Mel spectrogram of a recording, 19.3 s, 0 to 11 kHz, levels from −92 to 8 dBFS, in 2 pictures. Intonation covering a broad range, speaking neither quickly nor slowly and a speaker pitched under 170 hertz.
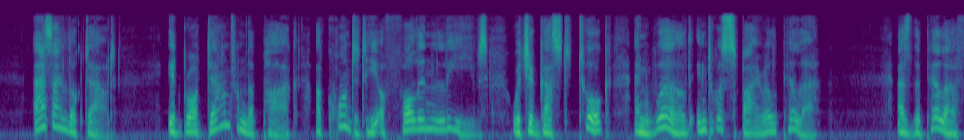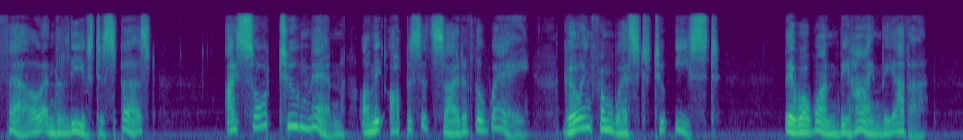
Yes: wide, 8.1 semitones; average, 170 wpm; medium, 140 Hz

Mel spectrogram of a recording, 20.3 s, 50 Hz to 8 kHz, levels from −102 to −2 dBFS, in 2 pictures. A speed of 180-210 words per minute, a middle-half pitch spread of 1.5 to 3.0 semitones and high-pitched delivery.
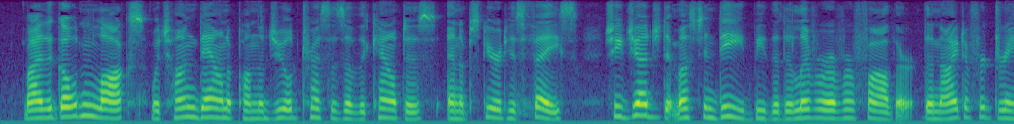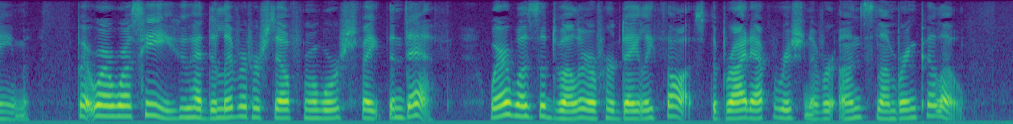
Yes: average, 185 wpm; average, 2.7 semitones; high, 200 Hz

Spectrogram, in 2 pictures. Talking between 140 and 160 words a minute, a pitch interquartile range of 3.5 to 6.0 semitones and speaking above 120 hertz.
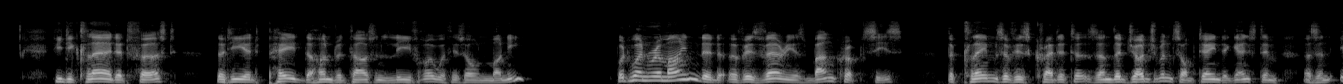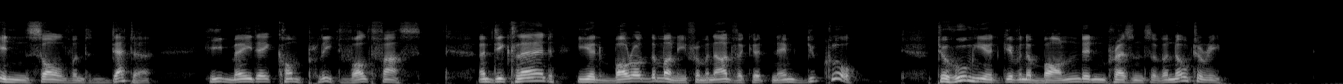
No: average, 150 wpm; average, 4.4 semitones; low, 115 Hz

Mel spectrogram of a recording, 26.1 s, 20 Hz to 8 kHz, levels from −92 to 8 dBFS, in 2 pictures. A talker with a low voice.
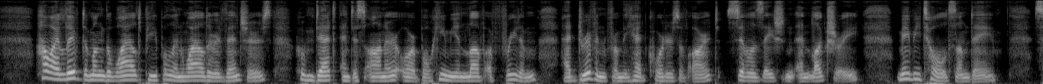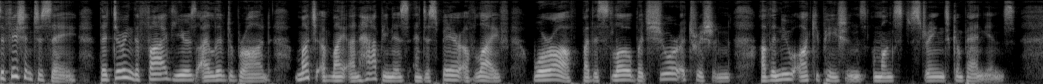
No: medium, 150 Hz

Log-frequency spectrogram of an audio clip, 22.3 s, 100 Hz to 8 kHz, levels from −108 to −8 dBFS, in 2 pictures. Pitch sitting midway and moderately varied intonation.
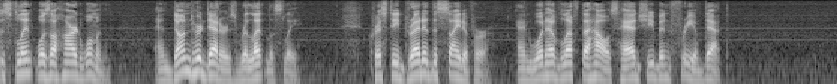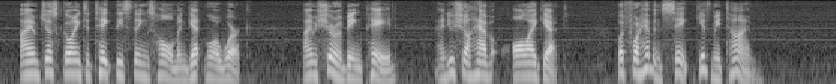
Yes: medium, 150 Hz; average, 4.8 semitones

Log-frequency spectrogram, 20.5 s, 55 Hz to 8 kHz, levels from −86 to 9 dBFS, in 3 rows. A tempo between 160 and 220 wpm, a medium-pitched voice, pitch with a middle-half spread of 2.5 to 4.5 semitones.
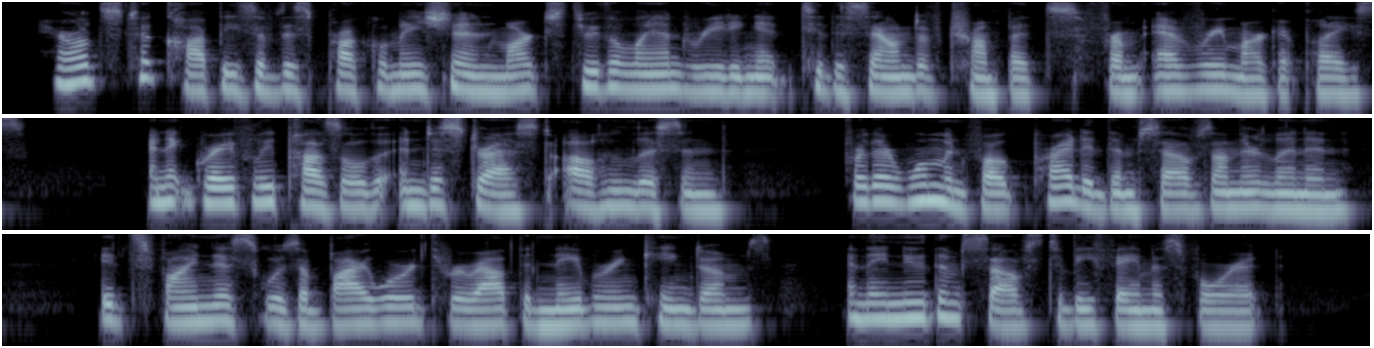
Yes: average, 170 wpm; medium, 150 Hz; average, 2.8 semitones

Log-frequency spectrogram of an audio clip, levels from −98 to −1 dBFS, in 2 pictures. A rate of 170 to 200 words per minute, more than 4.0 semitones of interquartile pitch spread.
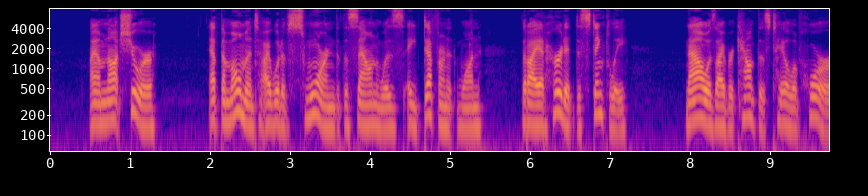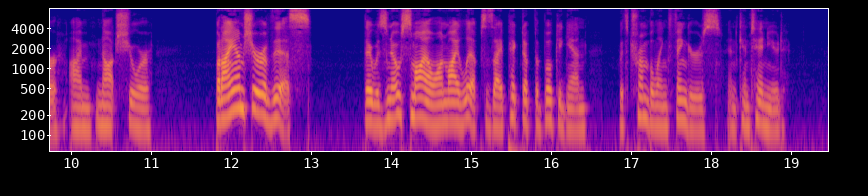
Yes: average, 190 wpm; average, 4.7 semitones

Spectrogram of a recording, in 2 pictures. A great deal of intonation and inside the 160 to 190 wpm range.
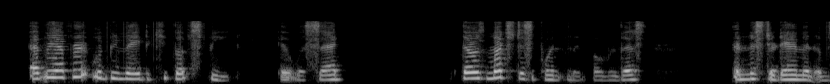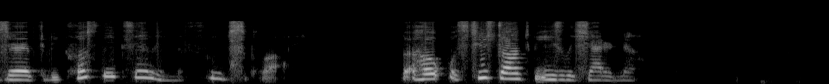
No: wide, 6.1 semitones; average, 145 wpm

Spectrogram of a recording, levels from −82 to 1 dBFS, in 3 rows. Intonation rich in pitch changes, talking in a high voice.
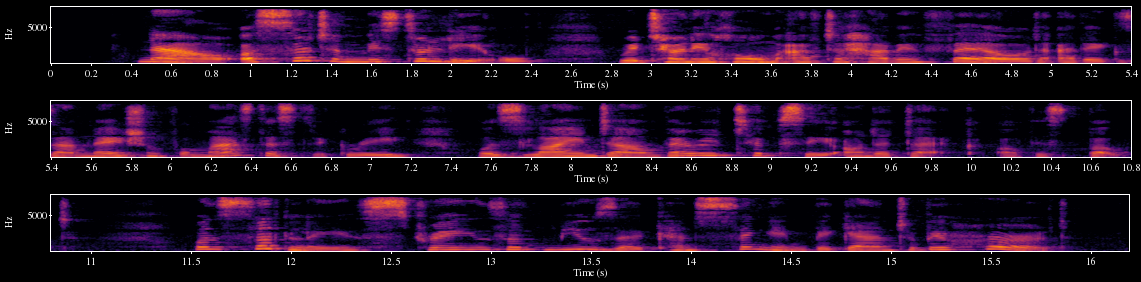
Yes: wide, 7.3 semitones; high, 195 Hz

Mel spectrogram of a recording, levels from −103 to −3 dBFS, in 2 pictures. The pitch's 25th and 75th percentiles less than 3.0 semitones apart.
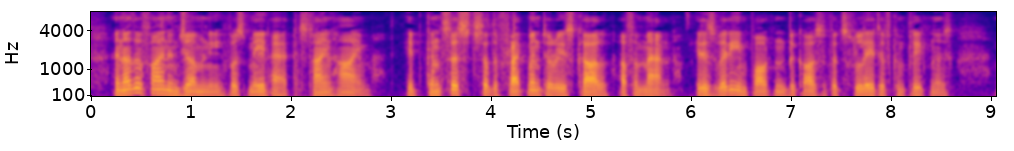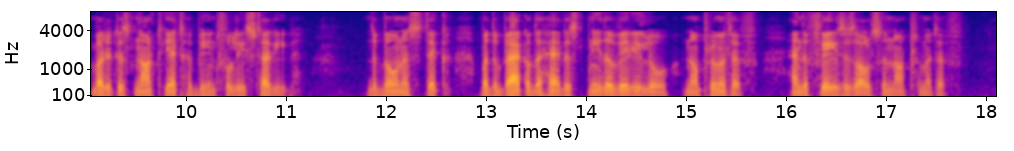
Yes: narrow, 2.6 semitones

